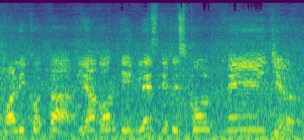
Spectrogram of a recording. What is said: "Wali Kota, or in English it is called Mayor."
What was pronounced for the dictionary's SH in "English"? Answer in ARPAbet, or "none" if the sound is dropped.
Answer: S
